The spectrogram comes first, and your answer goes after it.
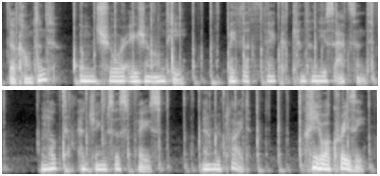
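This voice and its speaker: A man's voice: medium pitch, a little slow, noisy background. A man reading scripted fiction as a story narrator.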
